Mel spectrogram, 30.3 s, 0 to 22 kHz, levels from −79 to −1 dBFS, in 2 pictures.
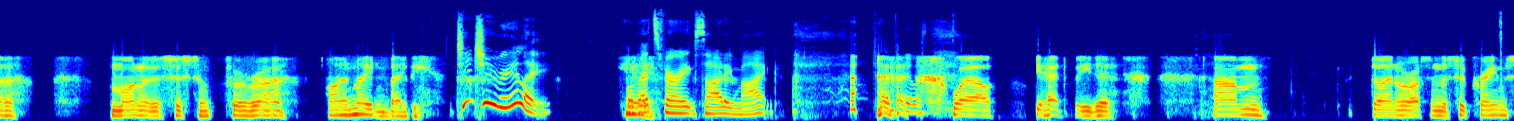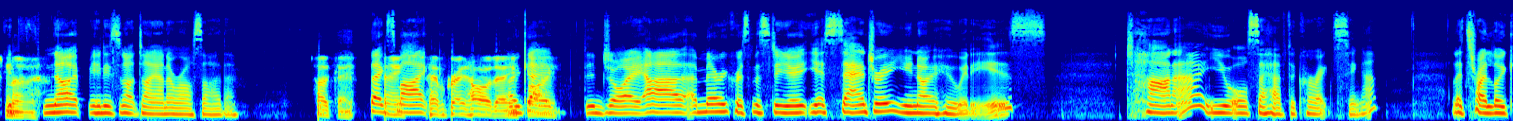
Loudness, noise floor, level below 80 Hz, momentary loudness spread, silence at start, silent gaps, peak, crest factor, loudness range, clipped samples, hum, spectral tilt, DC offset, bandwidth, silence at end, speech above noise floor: -17 LUFS; -74 dBFS; -60 dBFS; 14 LU; 0 s; none; 0 dBFS; 18 dB; 5 LU; under 0.1%; none; -5.5 dB/octave; under 0.1%; 16 kHz; 0.05 s; 57 dB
